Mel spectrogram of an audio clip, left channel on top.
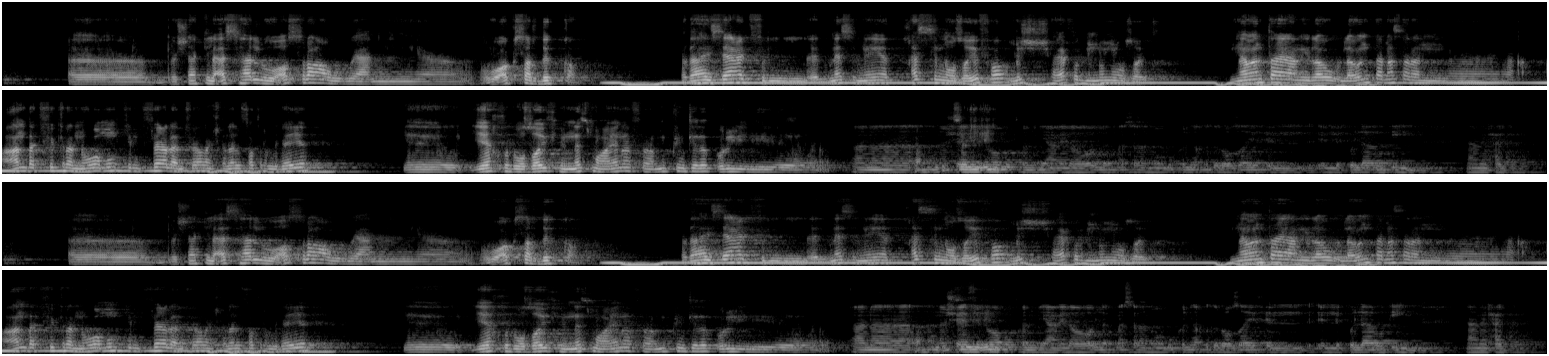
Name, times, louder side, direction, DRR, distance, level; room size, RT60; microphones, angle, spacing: voice 1, 0.7-5.8 6.8-11.5 12.3-18.6 19.5-23.7 24.6-25.4, left 3 dB, 45° left, 12 dB, 1.3 m, -28 dB
sound 1, 6.0-18.8, equal, 15° right, 1.1 m, -31 dB
voice 2, 23.9-30.5, right 1 dB, 50° right, 3 dB, 4.5 m, -42 dB
29.0 x 25.5 x 7.5 m, 1.3 s
head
